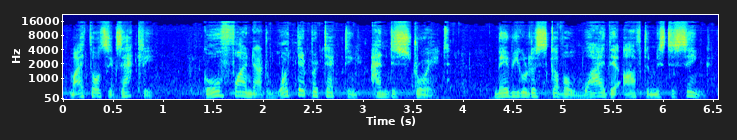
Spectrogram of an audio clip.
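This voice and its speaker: A male actor playing an earnest assassin ally, measured and polite, in a video game cutscene. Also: medium pitch, expressive, background noise, natural voice. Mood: businesslike. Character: earnest, soft-mannered Indian assassin ally.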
